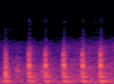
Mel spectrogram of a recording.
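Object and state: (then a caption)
Normal skull percussion note, no cracked-pot resonance. Seven short, dull knocks from tapping on the parietal or frontal prominence of a human skull during a Macewen's sign test, listened to on the opposite side by ear or stethoscope. Each tap is a soft, low-pitched thud that dies away almost at once. This is the normal skull percussion note, with none of the cracked-pot resonance that would mean the sutures are separating from raised intracranial pressure.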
